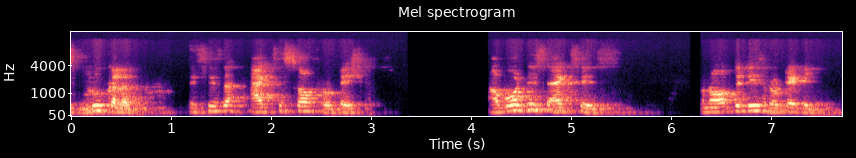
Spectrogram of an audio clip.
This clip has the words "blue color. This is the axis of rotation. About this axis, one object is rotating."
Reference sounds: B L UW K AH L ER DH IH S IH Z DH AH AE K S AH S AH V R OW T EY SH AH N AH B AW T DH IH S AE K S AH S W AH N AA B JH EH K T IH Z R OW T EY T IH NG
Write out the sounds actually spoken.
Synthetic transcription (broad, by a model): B L UW K AH L ER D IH S IH Z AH AE K S AH S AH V R OW T EY SH AH N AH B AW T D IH S AE K S AH S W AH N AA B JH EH T IH Z R OW T EY T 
